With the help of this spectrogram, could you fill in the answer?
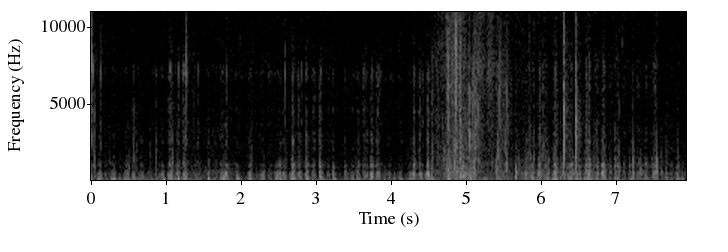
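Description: A ballpoint pen tip scribbles, cross-hatches and scratches short strokes on the top of a large corrugated cardboard box. The result is a quiet, dry, rapid patter of scratchy strokes with a low papery thud underneath, and a brighter, louder burst of scribbling around the middle.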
